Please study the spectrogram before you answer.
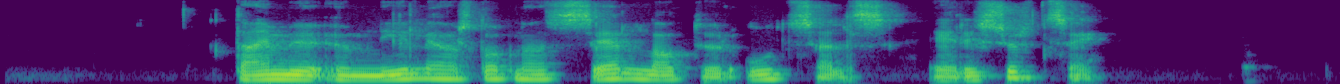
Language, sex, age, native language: Icelandic, male, 30-39, Icelandic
